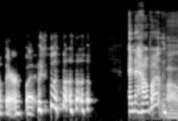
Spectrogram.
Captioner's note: laughs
